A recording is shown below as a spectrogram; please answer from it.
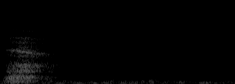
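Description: A man's single audible breath, lasting about half a second at the start, followed by near silence.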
